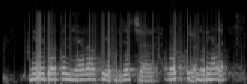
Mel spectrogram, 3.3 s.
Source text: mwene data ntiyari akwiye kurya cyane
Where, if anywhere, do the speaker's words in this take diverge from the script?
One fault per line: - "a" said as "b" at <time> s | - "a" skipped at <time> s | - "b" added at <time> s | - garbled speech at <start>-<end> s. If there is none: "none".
- garbled speech at 2.2-3.0 s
